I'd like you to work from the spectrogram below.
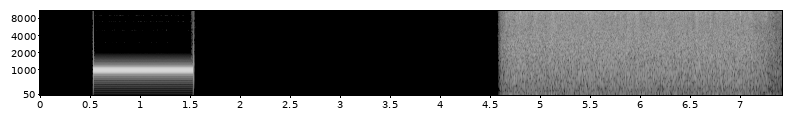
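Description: Rain falling outside the Dutch parliament building in The Hague during a live street report: a steady, even hiss from midway to the end, preceded by a single one-second electronic beep and a stretch of silence.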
